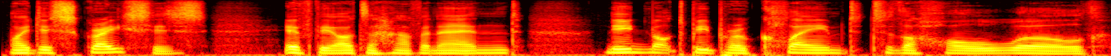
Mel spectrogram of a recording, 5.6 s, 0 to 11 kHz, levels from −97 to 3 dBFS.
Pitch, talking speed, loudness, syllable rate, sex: 120 Hz, 185 wpm, -20 LUFS, 4.9 syllables/s, male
